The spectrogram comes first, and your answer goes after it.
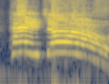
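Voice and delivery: very loud, high call, held long. Calling out to a cow after being asked to say it louder: louder. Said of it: "Say it louder".

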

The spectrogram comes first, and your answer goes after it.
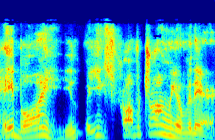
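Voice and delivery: bad put-on American accent. Recalling a voice calling out to him, the speaker uses a bad American accent. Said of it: "a bad American accent".

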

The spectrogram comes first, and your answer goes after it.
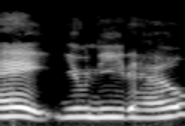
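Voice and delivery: put-on low woman's voice. Describing a woman's voice, the speaker imitates her lower tone. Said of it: "She kind of had a lower".

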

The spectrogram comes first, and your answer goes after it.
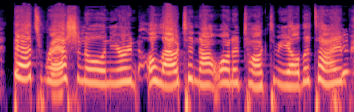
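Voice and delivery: put-on crying, sobbing harder through the words. Retelling a conversation with him, speaker quotes their past self crying harder. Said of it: "But then I start crying harder and I was like".

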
